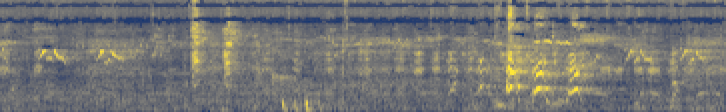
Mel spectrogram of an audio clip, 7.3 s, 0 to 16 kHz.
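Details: Shetland Sheepdogs running at full speed at a 2021 AKC event; scattered soft yips early on, then a loud cluster of sharp barks near the five-second mark, with faint chirping bird-like whistles in the background.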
